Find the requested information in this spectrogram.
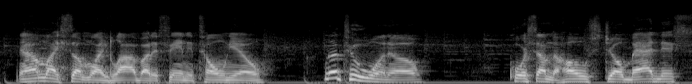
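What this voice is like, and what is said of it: Southern twang accent. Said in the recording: “that hobo with the southern twang”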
